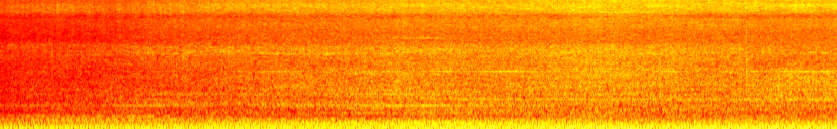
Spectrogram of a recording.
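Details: After adding thermostat for electric fan, fixing vacuum leak and adjusting idle and fuel pressure: deep, steady idle with even low rumble, no misses, knocks or hissing; normal idle.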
